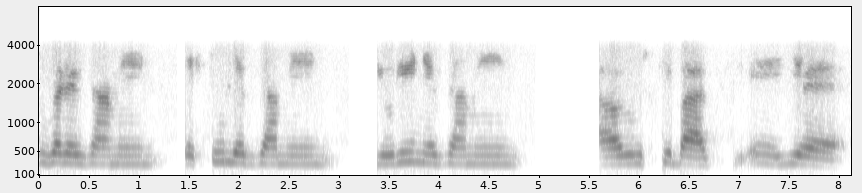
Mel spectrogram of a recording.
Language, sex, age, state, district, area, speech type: Urdu, male, 60+, Bihar, Madhubani, rural, conversation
